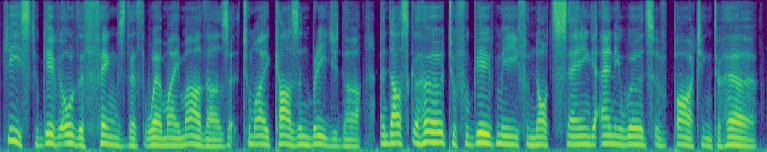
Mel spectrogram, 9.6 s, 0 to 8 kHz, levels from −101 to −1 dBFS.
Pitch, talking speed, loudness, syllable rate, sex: 155 Hz, 180 wpm, -16 LUFS, 4.4 syllables/s, male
